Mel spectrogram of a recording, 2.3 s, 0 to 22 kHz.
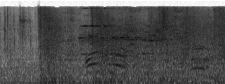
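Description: Gunfire and booms in the video game Left 4 Dead 2 fill a co-op match: loud, dense bursts of shots with thuds and whooshing effects, continuous throughout.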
